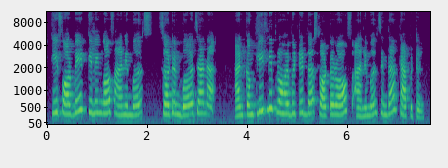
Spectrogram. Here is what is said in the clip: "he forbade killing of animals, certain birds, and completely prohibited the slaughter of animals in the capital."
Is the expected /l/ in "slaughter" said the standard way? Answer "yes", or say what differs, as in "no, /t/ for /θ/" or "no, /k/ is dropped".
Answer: yes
